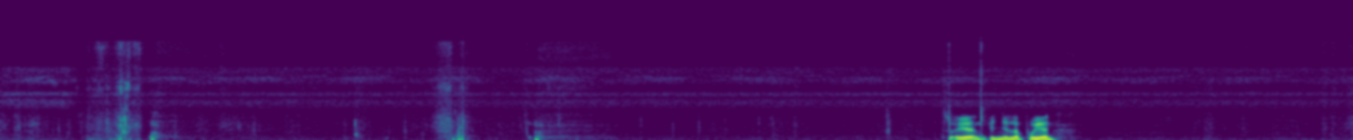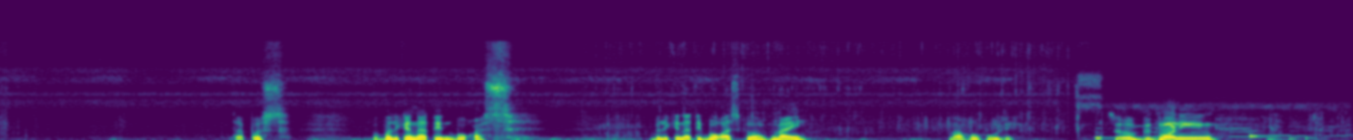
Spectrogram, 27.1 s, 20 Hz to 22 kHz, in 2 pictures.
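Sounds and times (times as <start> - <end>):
dry leaves and twigs crackling: 0.0 - 8.1, 11.5 - 14.9, 18.6 - 24.5
high-pitched insect chorus: 0.0 - 27.0.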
